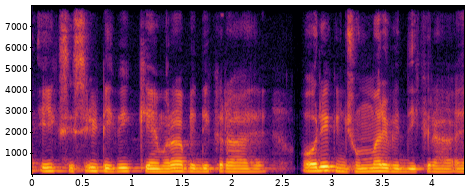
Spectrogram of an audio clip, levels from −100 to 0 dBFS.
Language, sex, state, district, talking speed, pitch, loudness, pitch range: Hindi, male, Jharkhand, Deoghar, 195 wpm, 145 Hz, -17 LUFS, 140-155 Hz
